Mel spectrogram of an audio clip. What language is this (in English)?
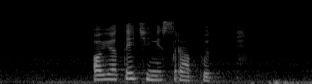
Javanese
